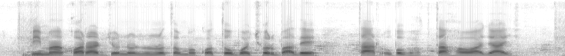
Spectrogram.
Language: Bangla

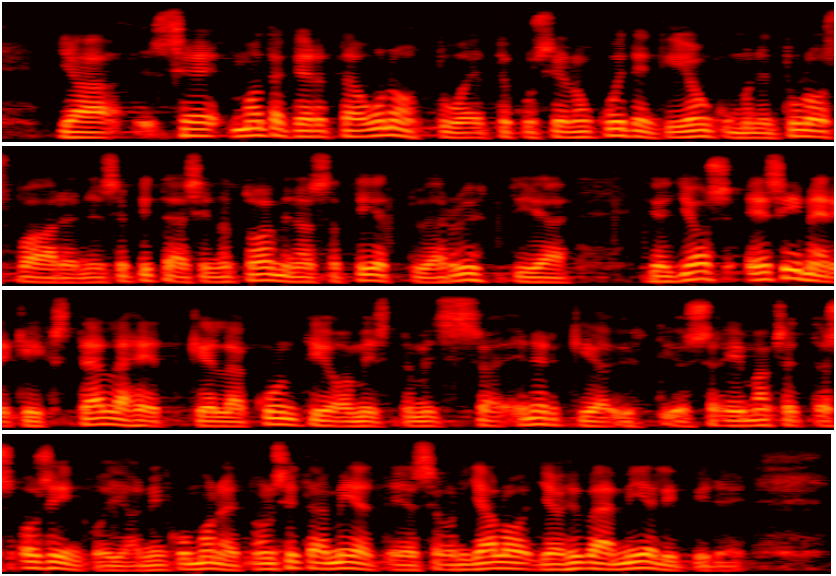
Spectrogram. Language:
Finnish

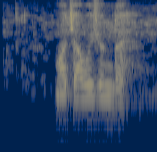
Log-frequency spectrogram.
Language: Kalasha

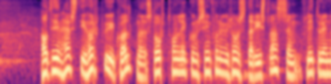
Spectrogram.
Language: Icelandic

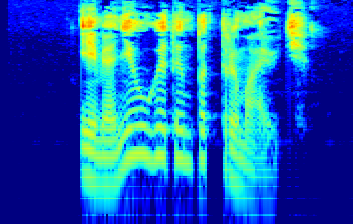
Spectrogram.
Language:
Belarusian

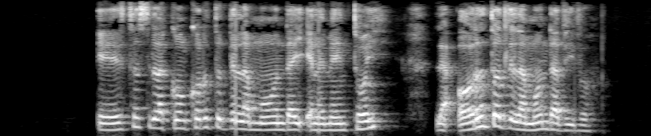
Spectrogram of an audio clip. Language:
Esperanto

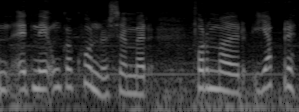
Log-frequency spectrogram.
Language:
Icelandic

